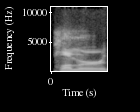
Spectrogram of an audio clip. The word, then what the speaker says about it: plumber: I've after saying that, I'm thinking of that little meme thing you said, how plumber, the B is silent, and how that different things.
